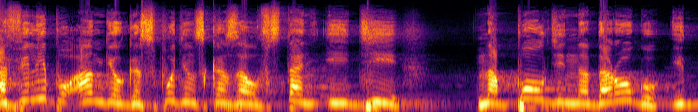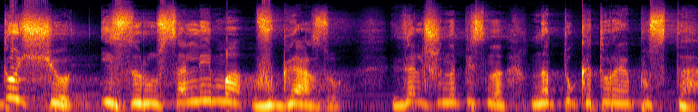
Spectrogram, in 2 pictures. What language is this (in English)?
Russian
